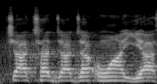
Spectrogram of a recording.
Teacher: तालव्य से उच्चारण होने वाले सभी वर्ण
